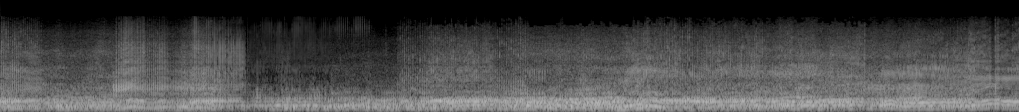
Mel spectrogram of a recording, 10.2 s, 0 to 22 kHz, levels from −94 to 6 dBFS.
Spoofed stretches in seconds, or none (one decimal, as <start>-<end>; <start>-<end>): 2.1-3.3

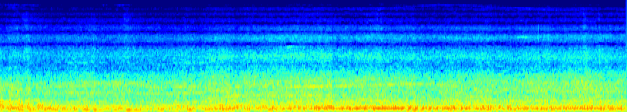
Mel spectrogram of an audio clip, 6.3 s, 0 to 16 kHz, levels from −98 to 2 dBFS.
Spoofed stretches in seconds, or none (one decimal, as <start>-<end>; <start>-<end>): 3.4-3.9

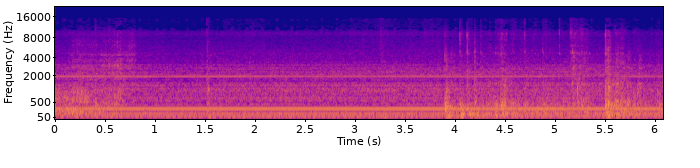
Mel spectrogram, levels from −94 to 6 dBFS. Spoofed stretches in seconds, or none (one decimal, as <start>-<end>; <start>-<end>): none

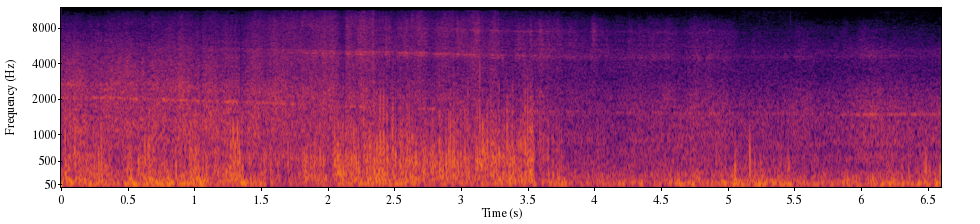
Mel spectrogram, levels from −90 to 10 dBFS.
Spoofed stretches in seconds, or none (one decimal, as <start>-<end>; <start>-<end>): none

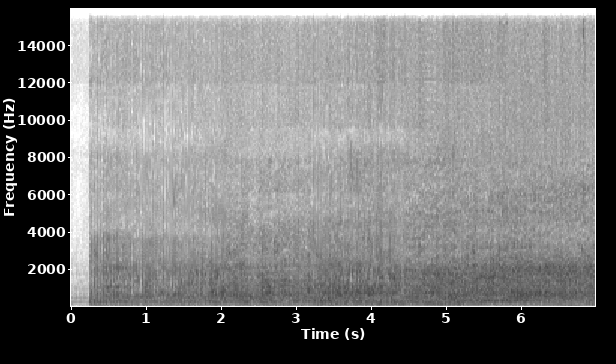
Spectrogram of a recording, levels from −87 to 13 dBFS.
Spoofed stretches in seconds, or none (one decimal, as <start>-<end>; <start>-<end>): 0.0-2.1; 3.2-4.5

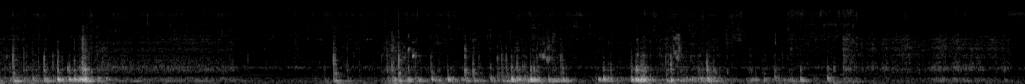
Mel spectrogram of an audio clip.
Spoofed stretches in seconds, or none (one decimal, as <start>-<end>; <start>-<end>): 3.2-3.7; 8.8-10.3

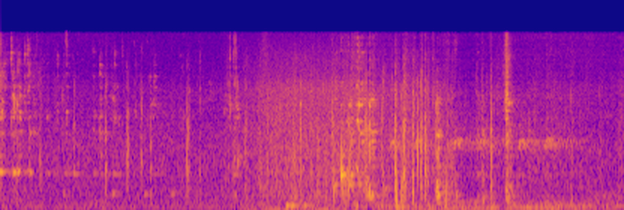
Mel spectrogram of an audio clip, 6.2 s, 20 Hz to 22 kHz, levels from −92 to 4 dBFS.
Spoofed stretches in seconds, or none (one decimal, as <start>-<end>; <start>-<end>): 0.0-1.1; 3.3-6.2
